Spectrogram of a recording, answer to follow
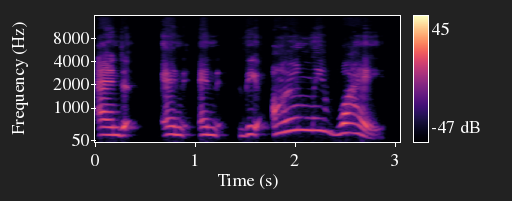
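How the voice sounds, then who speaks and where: Her pitch swings very widely as this woman talks in an Australian accent. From Australia, Melbourne. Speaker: transformational leader. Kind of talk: podcast interview.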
